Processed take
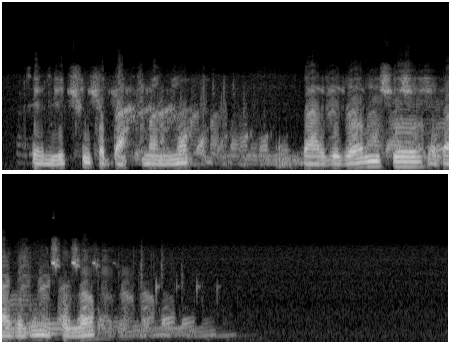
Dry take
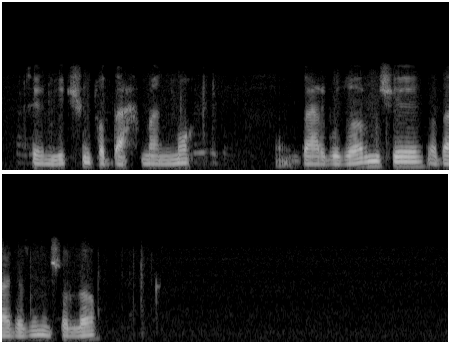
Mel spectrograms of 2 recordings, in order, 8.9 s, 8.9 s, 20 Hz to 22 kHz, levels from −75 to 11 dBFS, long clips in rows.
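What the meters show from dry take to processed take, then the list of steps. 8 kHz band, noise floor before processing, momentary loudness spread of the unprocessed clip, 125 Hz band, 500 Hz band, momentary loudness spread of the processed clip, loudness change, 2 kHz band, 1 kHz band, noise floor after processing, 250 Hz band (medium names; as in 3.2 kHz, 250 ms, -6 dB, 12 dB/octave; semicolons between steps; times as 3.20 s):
no reading, -61 dBFS, 8 LU, +6.5 dB, +5.5 dB, 16 LU, +5.0 dB, +9.0 dB, +7.0 dB, -52 dBFS, +5.5 dB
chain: Chebyshev shaper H 5 -18 dB, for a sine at -4.5 dBFS; repeats whose band climbs or falls 203 ms, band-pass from 2.5 kHz, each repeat -0.7 oct, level -1 dB; trim +3 dB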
